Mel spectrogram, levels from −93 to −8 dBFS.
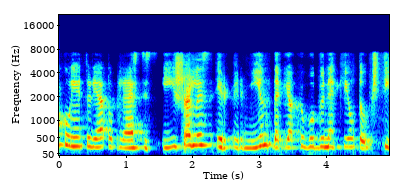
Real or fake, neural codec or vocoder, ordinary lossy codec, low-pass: fake; codec, 16 kHz in and 24 kHz out, 0.9 kbps, LongCat-Audio-Codec, fine tuned four codebook decoder; AAC, 48 kbps; 7.2 kHz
